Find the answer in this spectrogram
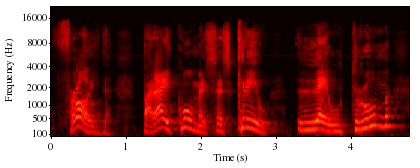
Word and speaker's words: Freud: famoso psicologo Sigmund Freud se scrivo Freud e pronuncia Freud farai come se scrivo l'eutrum Esse pronuncia loitruth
